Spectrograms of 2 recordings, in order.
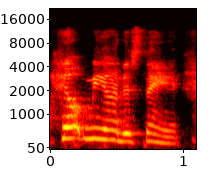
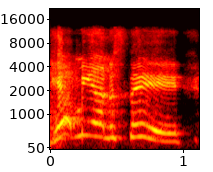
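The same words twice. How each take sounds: First: The tone is calm and sincere. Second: The tone is sharp and hostile. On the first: The speaker genuinely wants to understand. The speaker calls it right. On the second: The speaker is attacking rather than asking. The speaker calls it wrong. "don't be like"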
